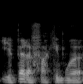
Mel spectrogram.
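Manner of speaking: muttered under breath. Narrating a character looking at his huge sword, muttered under breath. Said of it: "you can hear him mutter under his breath".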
